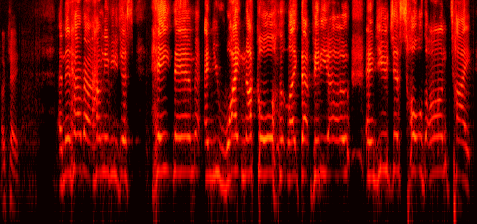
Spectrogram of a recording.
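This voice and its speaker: A male pastor from England preaching a sermon, telling a personal story and acting out the dialogue with sudden loud bursts. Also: very high-pitched, measured pace. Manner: animated storyteller who acts out quoted lines with loud outbursts. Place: church in Los Angeles.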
